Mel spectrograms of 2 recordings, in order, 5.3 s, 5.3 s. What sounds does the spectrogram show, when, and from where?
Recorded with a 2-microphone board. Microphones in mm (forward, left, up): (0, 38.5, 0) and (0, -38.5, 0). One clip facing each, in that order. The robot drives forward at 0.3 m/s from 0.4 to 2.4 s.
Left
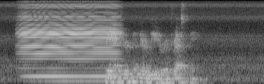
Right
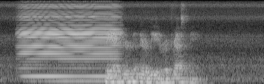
2.1 s a man speaking: 20° right (ahead or behind), 1.3 m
